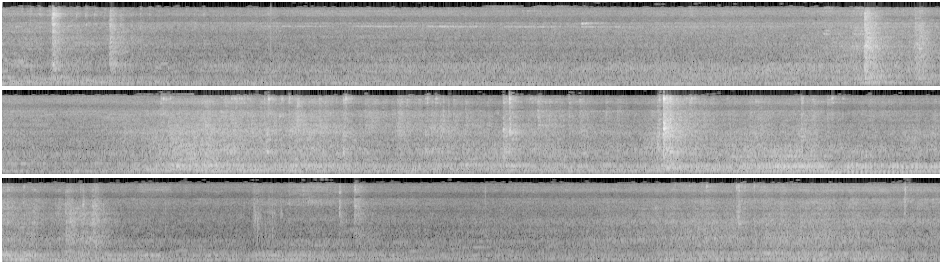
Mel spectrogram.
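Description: Gate wheels rumble over rough ground.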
